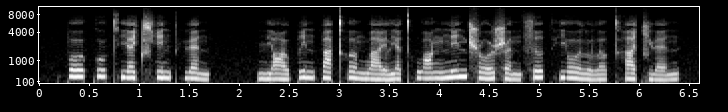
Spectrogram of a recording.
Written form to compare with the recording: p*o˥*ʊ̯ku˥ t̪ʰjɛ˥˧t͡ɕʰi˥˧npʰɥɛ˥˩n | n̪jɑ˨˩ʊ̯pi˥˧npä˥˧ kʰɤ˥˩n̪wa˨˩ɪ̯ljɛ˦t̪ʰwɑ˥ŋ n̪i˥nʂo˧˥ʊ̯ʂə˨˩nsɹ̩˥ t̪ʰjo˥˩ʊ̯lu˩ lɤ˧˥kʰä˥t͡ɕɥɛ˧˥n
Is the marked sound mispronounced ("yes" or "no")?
no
